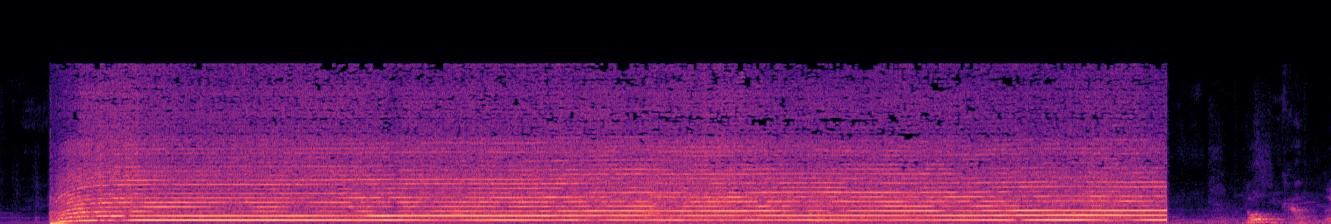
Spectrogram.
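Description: A power tool breaks the edges of wood while building a wooden memo-clip photo holder. Its loud, steady whine runs unbroken for about eleven seconds, then cuts off sharply, and a voice follows.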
